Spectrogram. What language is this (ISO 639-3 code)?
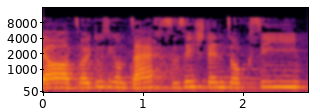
gsw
